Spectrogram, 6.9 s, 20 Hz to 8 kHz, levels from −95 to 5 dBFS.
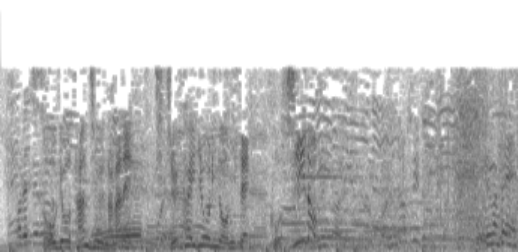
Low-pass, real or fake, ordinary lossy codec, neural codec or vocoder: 7.2 kHz; real; MP3, 24 kbps; none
